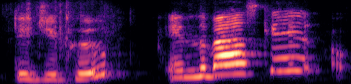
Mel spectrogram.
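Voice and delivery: high, loud voice to the pet; pet talk. Real, not acted. Owner asking her pet about the mess, high and loud.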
